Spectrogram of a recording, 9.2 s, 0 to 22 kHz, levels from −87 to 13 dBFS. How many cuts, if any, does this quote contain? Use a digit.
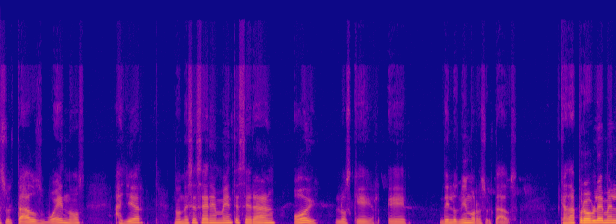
0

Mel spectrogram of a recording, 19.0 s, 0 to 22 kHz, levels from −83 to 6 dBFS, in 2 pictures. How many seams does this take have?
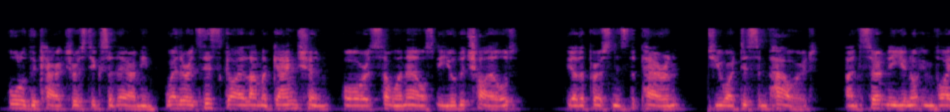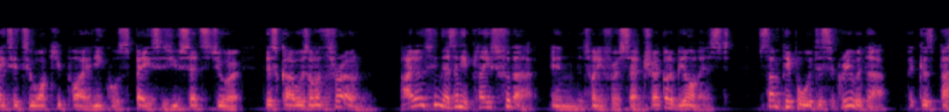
1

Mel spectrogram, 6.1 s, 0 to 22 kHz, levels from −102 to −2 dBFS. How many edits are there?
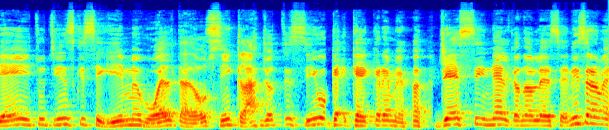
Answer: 2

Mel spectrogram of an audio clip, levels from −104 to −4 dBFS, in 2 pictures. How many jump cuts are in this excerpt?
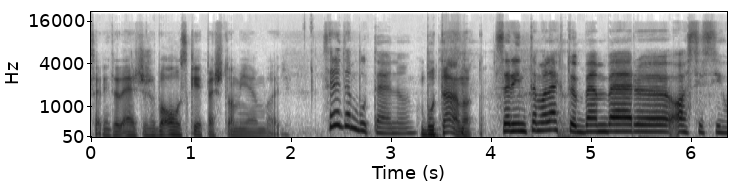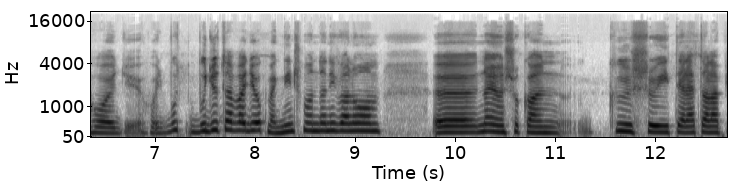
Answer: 1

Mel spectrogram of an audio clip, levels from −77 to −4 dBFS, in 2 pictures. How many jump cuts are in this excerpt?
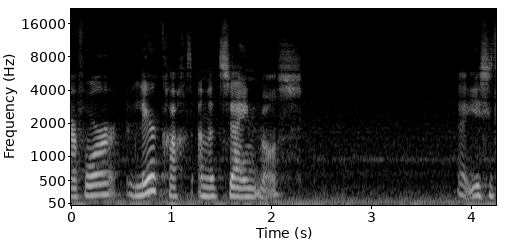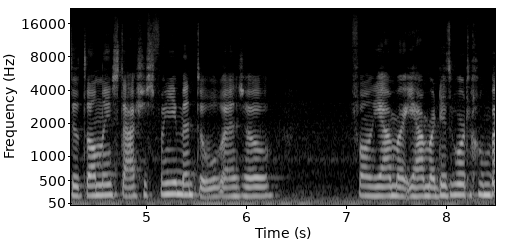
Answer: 1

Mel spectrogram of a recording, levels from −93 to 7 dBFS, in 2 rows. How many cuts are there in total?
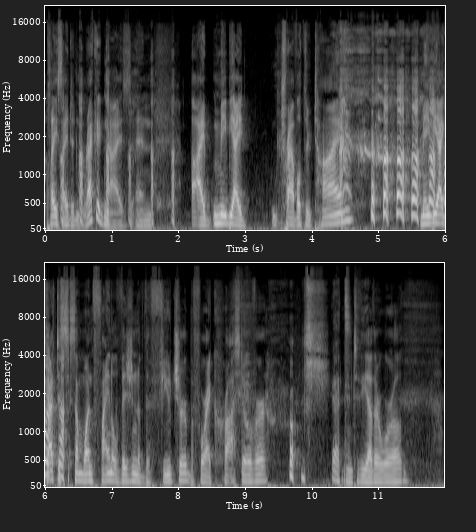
2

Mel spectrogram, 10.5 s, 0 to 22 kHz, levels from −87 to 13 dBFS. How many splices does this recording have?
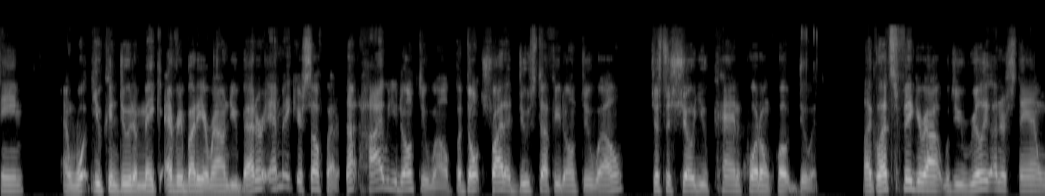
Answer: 1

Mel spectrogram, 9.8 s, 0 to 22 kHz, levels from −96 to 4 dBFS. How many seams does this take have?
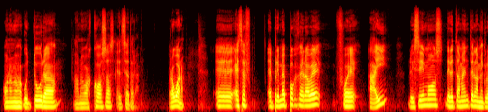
1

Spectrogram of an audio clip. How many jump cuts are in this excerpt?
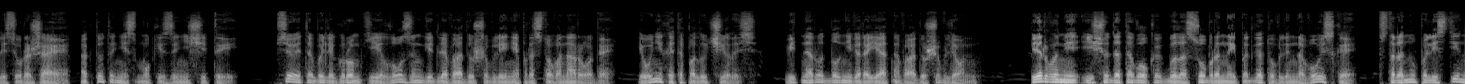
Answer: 1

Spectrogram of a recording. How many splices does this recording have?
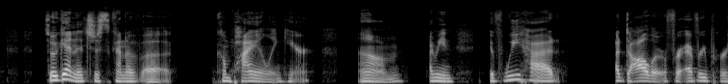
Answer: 1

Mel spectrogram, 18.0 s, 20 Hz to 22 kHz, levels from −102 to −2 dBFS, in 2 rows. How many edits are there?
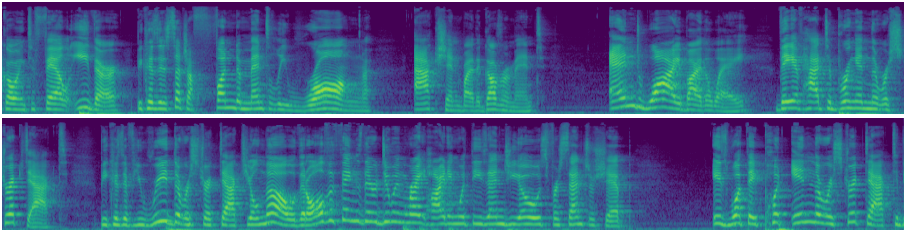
1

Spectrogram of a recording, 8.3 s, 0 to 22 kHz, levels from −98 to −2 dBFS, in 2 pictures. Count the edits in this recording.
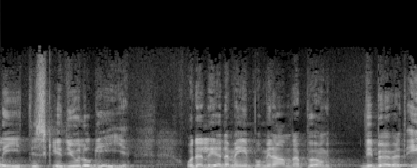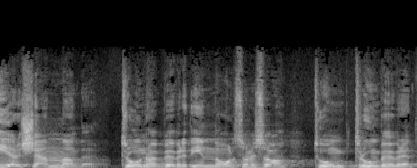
2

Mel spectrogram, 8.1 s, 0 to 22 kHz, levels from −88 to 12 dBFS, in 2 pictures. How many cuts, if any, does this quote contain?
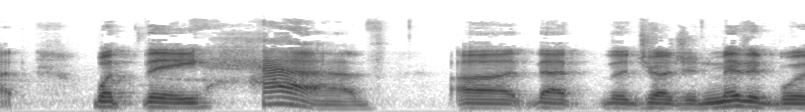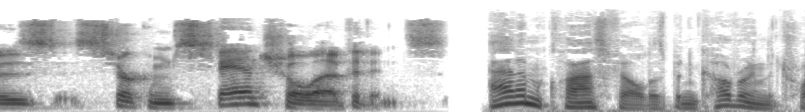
0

